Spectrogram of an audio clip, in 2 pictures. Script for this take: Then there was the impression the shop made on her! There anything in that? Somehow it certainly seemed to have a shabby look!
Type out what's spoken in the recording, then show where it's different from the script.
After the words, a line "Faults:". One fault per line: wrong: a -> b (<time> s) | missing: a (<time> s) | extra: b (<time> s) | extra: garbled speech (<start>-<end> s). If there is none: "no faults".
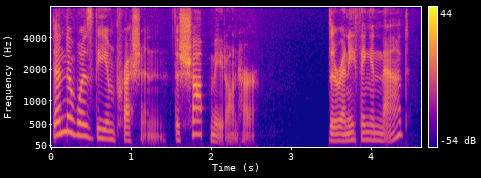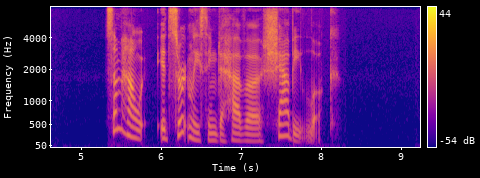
Then there was the impression the shop made on her! There anything in that? Somehow it certainly seemed to have a shabby look!
Faults:
no faults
